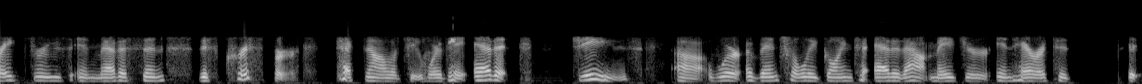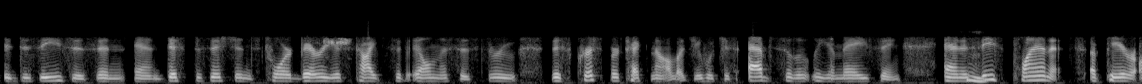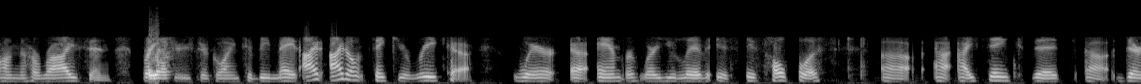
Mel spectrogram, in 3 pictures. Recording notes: OUR Show this week is a live call-in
